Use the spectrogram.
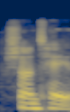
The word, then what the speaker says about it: Shantae: It's Shantae, not Shantae. My bad. Okay. It's Shantae. Shantae is how we pronounce it.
